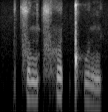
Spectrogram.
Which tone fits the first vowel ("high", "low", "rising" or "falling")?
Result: low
